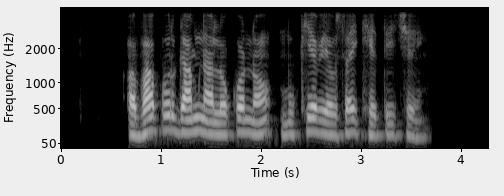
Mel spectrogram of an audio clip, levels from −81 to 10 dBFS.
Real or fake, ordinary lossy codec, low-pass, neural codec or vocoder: real; none; 3.6 kHz; none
